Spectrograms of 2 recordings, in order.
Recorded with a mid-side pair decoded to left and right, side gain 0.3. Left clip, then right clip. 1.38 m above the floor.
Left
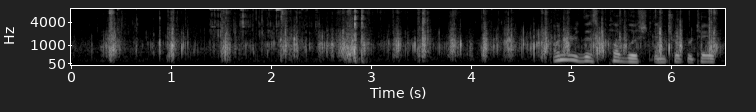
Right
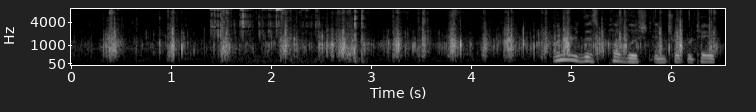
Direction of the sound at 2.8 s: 40° left.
